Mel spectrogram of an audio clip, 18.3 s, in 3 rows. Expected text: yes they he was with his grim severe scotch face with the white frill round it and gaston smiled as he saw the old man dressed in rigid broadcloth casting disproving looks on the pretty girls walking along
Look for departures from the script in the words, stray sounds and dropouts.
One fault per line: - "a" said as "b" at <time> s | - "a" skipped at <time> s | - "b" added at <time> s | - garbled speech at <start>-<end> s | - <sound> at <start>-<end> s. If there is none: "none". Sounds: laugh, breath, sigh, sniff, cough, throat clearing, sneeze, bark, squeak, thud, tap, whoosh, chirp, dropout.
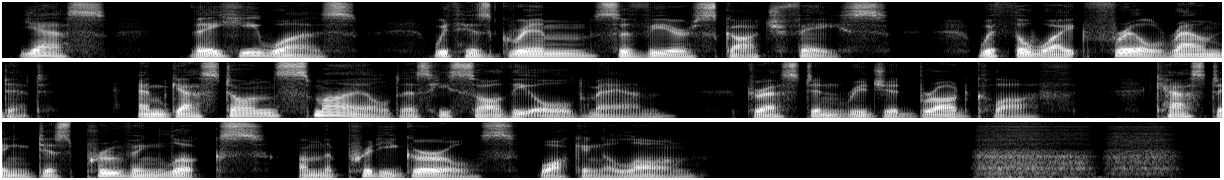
- breath at 17.0-18.1 s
